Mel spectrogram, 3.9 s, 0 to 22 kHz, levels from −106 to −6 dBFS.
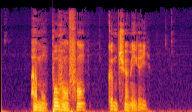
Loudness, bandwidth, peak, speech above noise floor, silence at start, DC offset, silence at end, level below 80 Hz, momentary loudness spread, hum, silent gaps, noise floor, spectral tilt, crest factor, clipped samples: -18 LUFS; 16.5 kHz; 0 dBFS; 36 dB; 0.05 s; under 0.1%; 0.8 s; -32 dBFS; 9 LU; none; none; -54 dBFS; -4 dB/octave; 20 dB; under 0.1%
